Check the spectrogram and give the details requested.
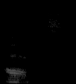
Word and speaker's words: hertz: kita ganti detiknya jadi hertz tulisnya haset dibacanya herz seperti gu guys sangatlah sederhana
